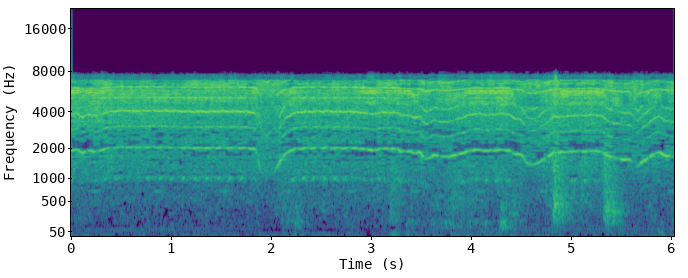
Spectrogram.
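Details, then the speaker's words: Surgical extraction of a dog's canine tooth with an abscess around the root, seen on x-ray: after a gingival flap is raised, a shrill high-speed dental drill whines and dips in pitch under load as it cuts bone around the root. "that's what we're going to use the high-speed drill. We're going to drill out the bone to find the root of the tooth."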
